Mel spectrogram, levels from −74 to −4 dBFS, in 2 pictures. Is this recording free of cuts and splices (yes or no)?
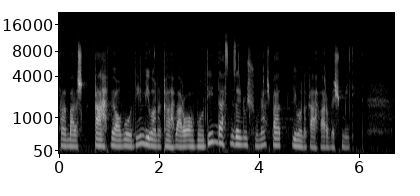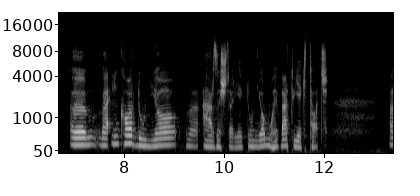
no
